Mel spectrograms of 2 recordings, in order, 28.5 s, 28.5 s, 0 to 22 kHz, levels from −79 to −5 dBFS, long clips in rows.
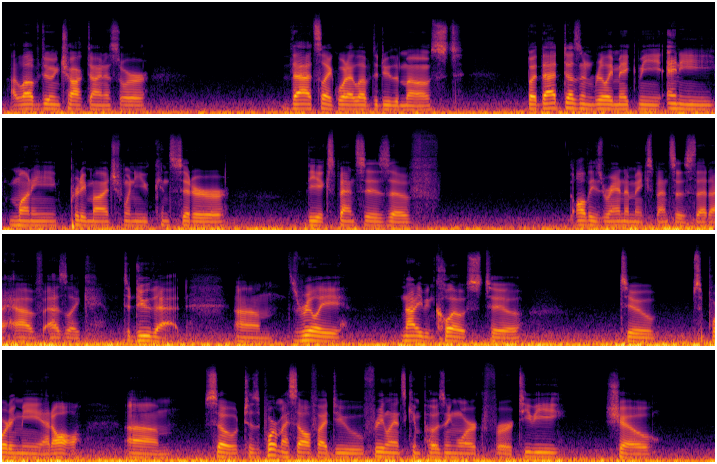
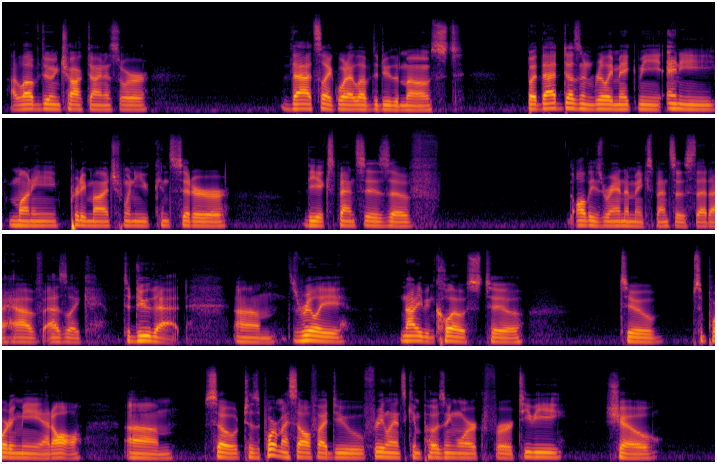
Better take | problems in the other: second | low rumble; faint; throughout; 25 dB below the speech

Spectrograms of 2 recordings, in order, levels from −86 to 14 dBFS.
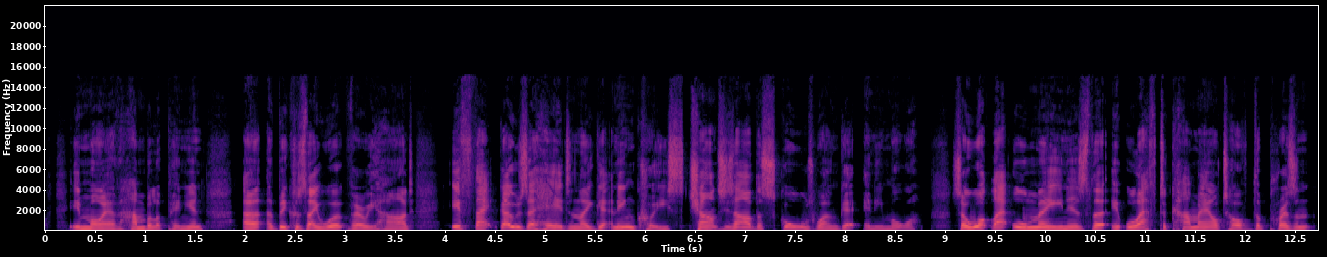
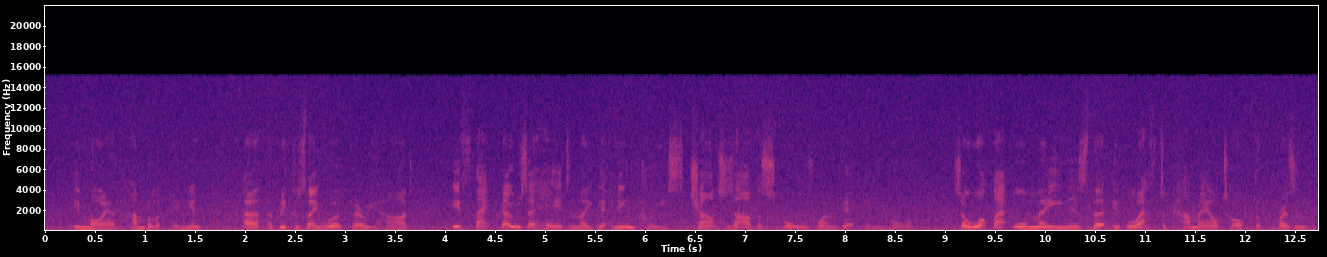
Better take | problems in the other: first | hiss; loud; throughout; 6 dB below the speech

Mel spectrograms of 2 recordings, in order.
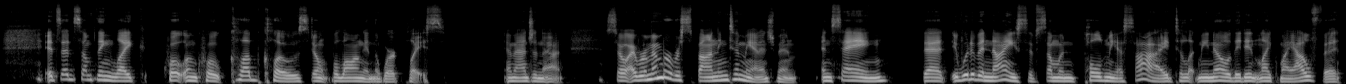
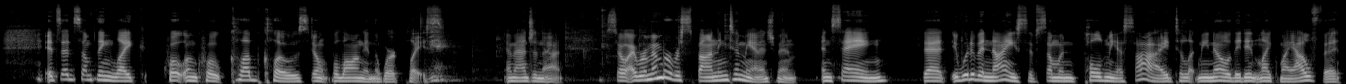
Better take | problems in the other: first | dog barking; faint; from 4 to 7.5 s; peak 10 dB below the speech

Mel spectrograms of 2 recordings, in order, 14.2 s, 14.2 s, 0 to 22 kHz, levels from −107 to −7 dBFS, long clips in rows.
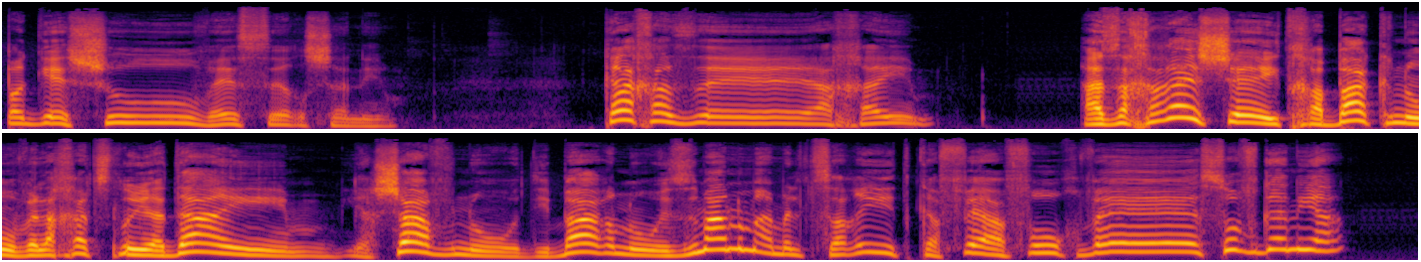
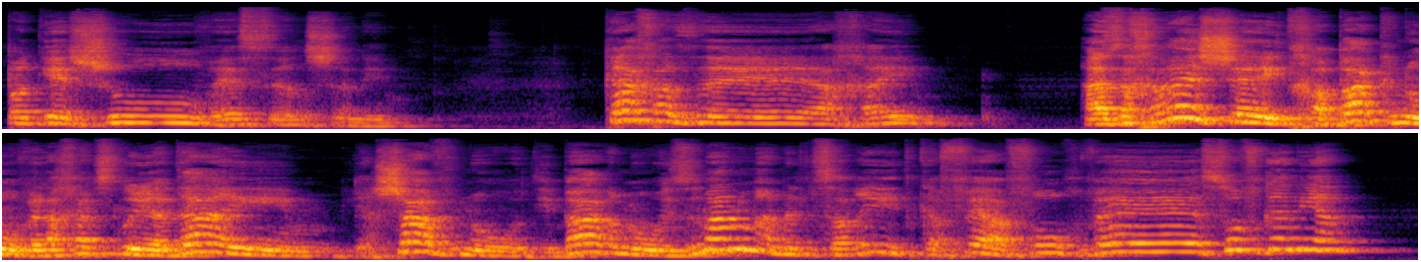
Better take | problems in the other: first | off-mic speech; far // room echo; slight; dies away in 0.3 s

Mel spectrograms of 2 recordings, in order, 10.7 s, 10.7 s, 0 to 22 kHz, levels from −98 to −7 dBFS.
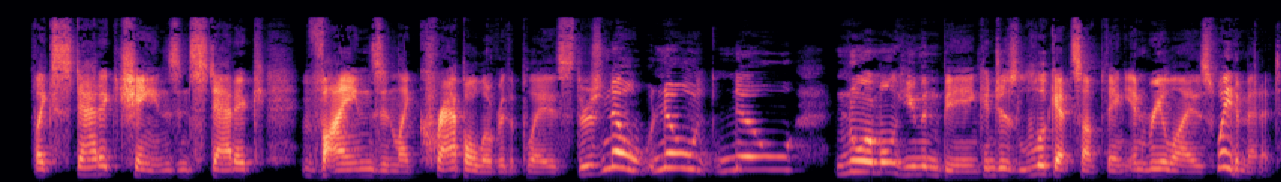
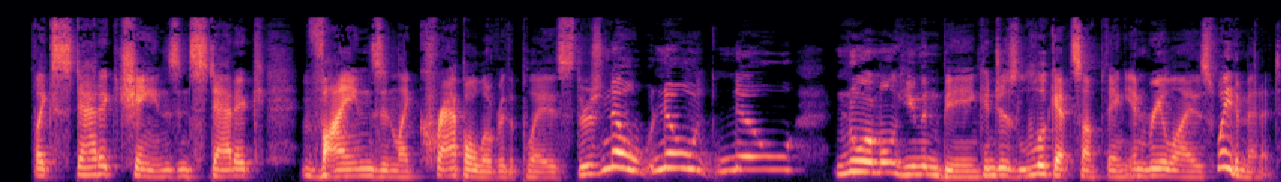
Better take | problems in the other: second | thin; very; fading below 400 Hz

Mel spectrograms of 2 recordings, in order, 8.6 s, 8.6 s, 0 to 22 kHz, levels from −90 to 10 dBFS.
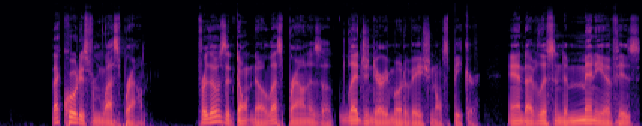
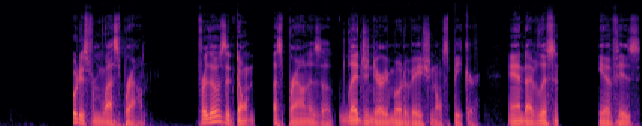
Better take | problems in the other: first | audio cutting out; at 0.5 s, at 3.5 s and at 7.5 s for 0.5 s

